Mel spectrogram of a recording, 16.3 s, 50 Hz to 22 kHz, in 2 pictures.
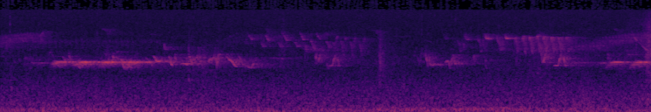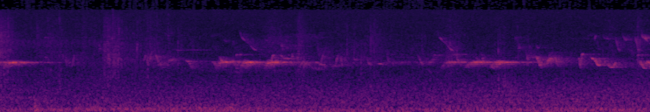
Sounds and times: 0.0s Birds are singing 16.2s

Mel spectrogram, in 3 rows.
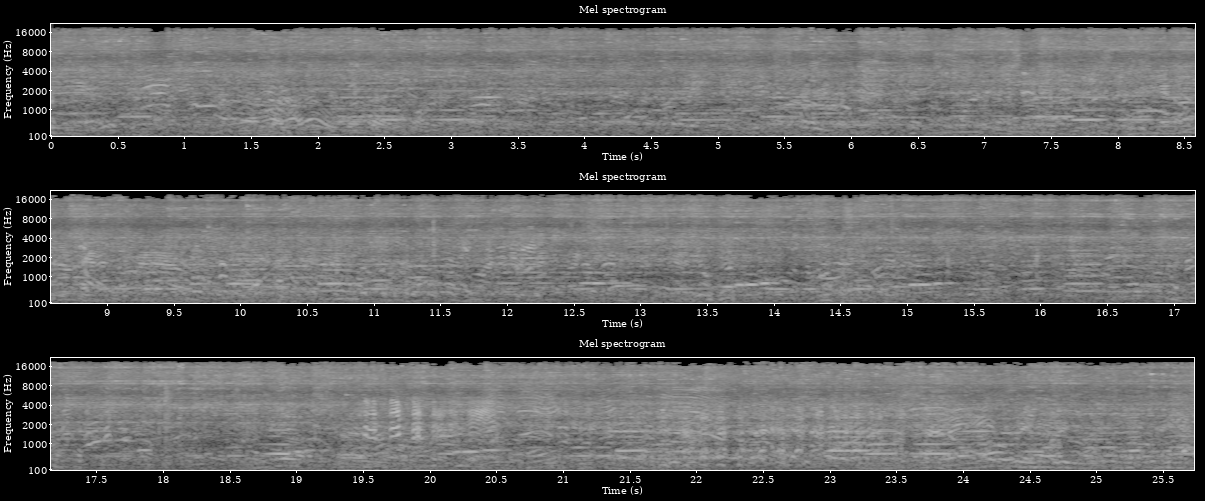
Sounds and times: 0.0s children 4.6s
11.2s children 24.0s

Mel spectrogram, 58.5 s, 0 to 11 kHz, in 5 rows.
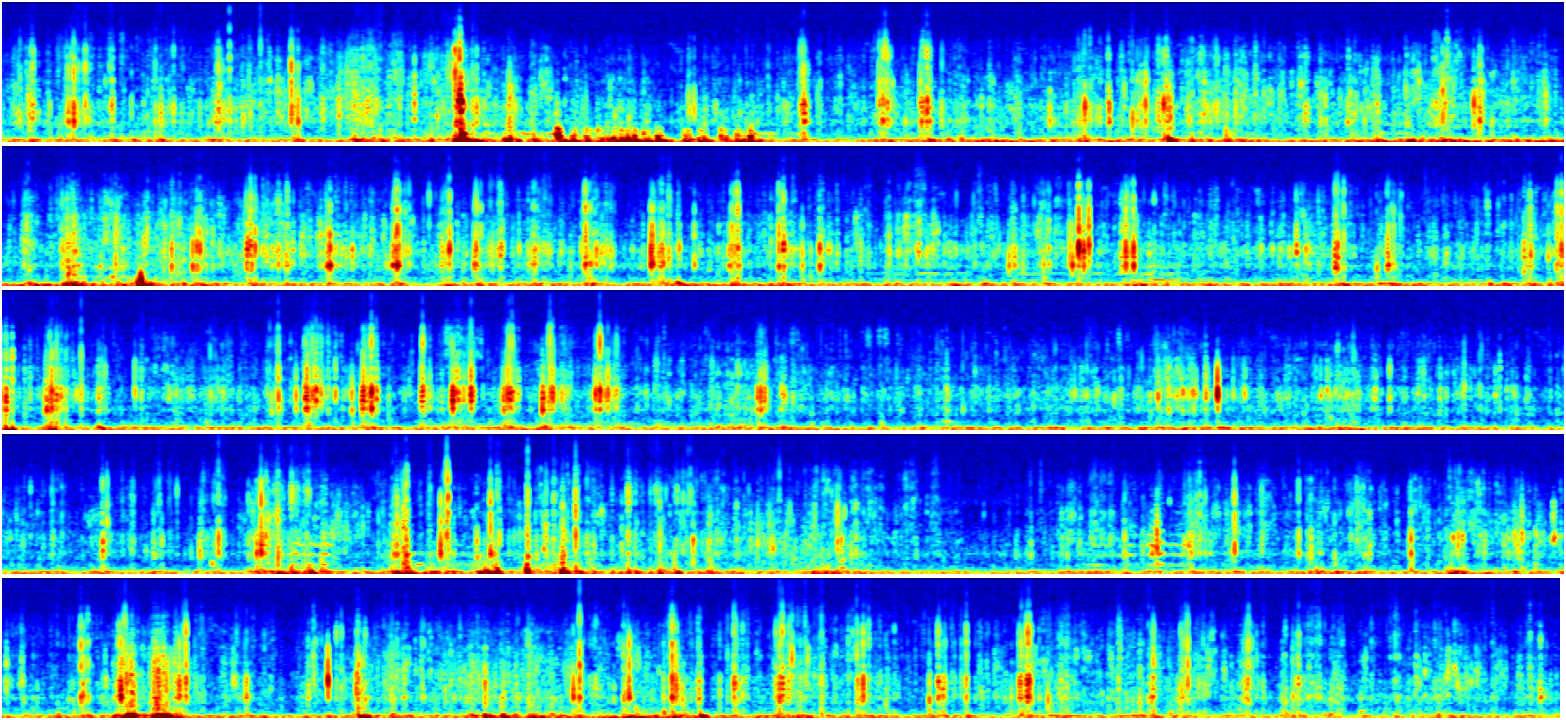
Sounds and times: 17.7s wasps and flies on the fallen apples 21.0s
35.6s wasps and flies on the fallen apples 40.0s
41.0s wasps and flies on the fallen apples 45.4s

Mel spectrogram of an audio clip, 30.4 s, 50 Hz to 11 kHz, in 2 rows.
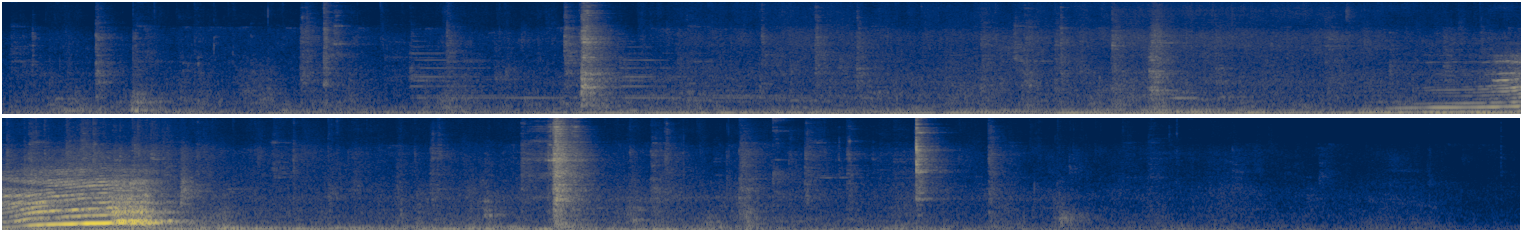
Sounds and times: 0.0s cows moving inside their boxes 30.3s
4.0s bell from the church 7.4s
13.8s mooing 17.3s

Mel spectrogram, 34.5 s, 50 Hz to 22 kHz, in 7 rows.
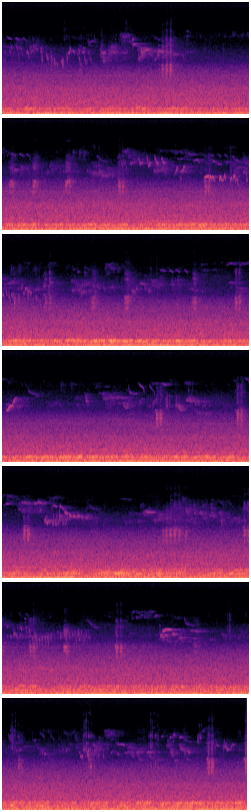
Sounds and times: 4.6s encircling rustle of wildlife 34.5s

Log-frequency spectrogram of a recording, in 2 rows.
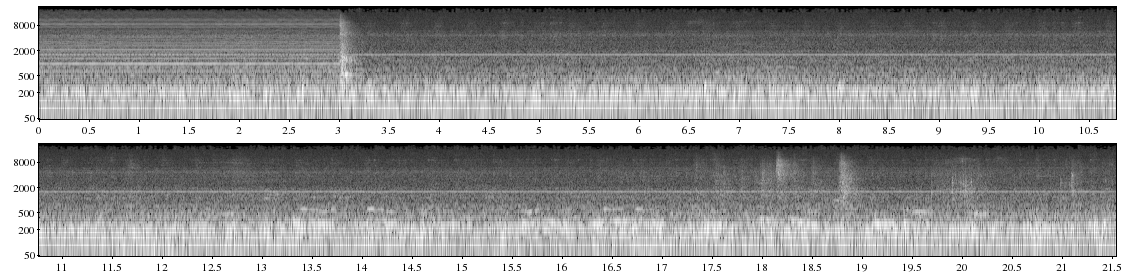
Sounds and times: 0.0s Machinery 3.2s

